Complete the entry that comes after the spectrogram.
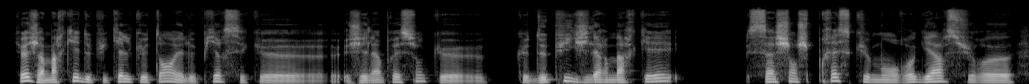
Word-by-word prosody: Tu - - -1
vois, 170 - +8
j'ai 150 - +4
remarqué 110 +10 +2
depuis 115 -7 -4
quelque 125 -3 0
temps 135 +5 0
et 105 - +2
le 85 -1 -3
pire 135 +10 -2
c'est 90 - -3
que, 80 -3 -3 0.2
j'ai 95 0 0
l'impression 105 +8 -1
que 80 - -3 0.3
que - - -4
depuis 110 - -1
que 125 - 0
je 105 0 +2
l'ai 115 - +4
remarqué, 110 +7 -1 0.6
ça 125 0 +2
change 130 +1 +4
presque 160 -4 -1
mon 105 -3 -1
regard 120 +6 +2
sur, 100 -6 -2
heu, 90 -1 +2
110 Hz, 165 wpm, -24 LUFS, 90-130 Hz, 0.6 s, vois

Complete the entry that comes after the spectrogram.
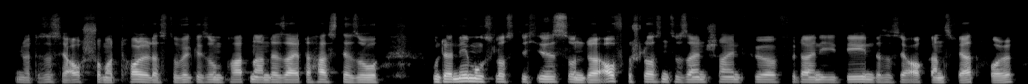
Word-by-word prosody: Ja, 110 -2 -10
das 100 - -19
ist 115 0 -12
ja - - -2
auch 110 0 0
schon 115 - -7
mal 105 - -1
toll, 115 0 +3
dass 105 -1 -4
du 105 - -8
wirklich 110 0 -4
so 115 - -4
'n 105 -2 -4
Partner 110 +1 0
an 110 -1 -1
der 110 0 -1
Seite 110 0 +2
hast, 115 -1 +1
der 110 -2 0
so 105 0 +1 0.5
unternehmungslustig 125 -4 +3
ist 120 -1 0
und 110 -3 +1
der 105 -1 +5
aufgeschlossen 120 -4 +2
zu 115 - -9
sein 115 +1 0
scheint 115 +1 -4
für 115 -1 -1
für 110 - -16
deine 110 0 +1
Ideen. 115 +2 -2
Das 110 -1 -6
ist 110 -2 -12
ja - - -2
auch - - +1
ganz 105 0 -3
wertvoll. 100 +3 +1
110 Hz, 220 wpm, -23 LUFS, 105-115 Hz, 0.5 s, der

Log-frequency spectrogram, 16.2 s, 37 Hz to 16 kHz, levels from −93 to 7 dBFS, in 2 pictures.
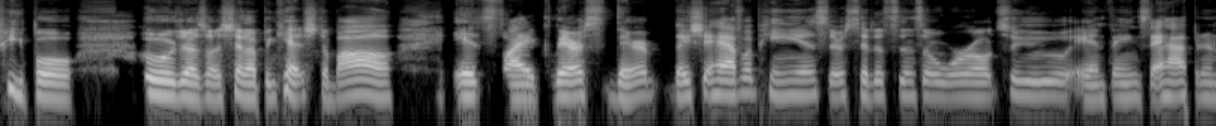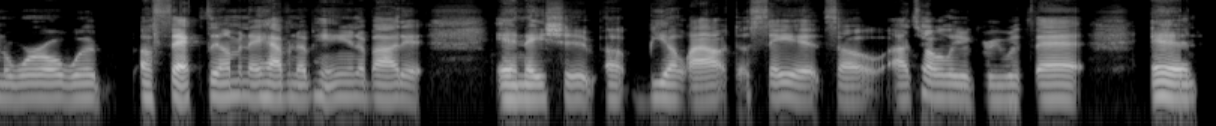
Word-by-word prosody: people 155 -8 +1 0.4
who 170 -3 +6
are 160 - +2
just, 150 -2 +5
like, 140 -1 +1
"Shut - - +5
up 145 - +1
and 150 - -7
catch 150 - +4
the - - -6
ball," 160 0 +6 0.4
it's 155 0 +1
like 140 -1 +5
there's 155 0 +6
there 155 +2 -2
they 155 0 -1
should 165 - +4
have 165 0 +6
opinions, 165 -3 -4
they're 150 0 -3
citizens 160 0 -5
of 155 - -5
world 150 0 -5
too, 160 -3 -7
and 140 0 -5
things 150 0 -8
that - - +4
happen 155 0 0
in 150 - -9
the 140 - -9
world 145 0 -4
would 145 0 -8 0.3
affect 145 +1 +5
them, 155 0 -2
and 155 - -10
they 145 - 0
have 145 0 +2
an 145 - -13
opinion 150 +1 -7
about 145 -1 -1
it, 130 - -6 0.5
and 140 0 -1
they 135 0 +1
should, 140 0 -1
uh, 140 -1 -5 0.2
be 150 0 -6
allowed 135 -1 +1
to - - -16
say 150 0 -3
it, 130 - -4
so 125 0 -6
I 140 - -3
totally 145 +1 -3
agree 135 +1 -11
with 140 0 -12
that, 140 0 +1 0.5
and 145 -2 +2
150 Hz, 210 wpm, -24 LUFS, 140-160 Hz, 0.5 s, who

